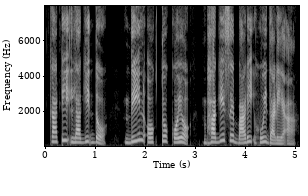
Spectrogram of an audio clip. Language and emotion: Santali, neutral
